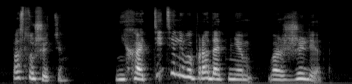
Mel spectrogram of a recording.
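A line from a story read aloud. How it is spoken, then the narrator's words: Exclaimed. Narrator (Russian): воскликнул я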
